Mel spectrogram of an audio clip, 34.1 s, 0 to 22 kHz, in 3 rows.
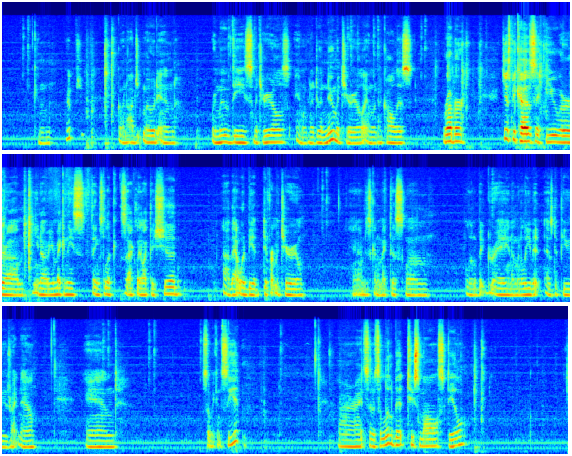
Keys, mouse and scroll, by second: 2.0 Tab, 10.3 b, 32.2 Tab, 33.9 s.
